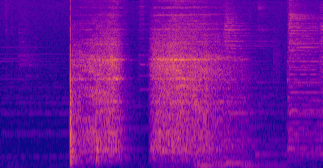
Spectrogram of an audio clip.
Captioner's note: bowl sliding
